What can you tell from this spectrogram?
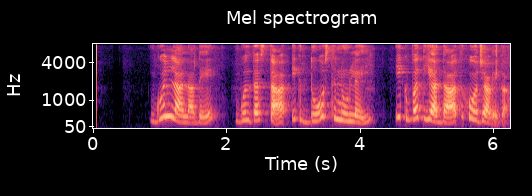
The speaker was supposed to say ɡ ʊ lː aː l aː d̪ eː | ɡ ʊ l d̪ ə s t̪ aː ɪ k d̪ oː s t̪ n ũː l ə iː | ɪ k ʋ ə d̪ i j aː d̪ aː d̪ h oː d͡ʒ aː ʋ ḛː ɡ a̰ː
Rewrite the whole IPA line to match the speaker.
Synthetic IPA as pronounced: ɡ ʊ lː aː l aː d̪ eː | ɡ ʊ l d̪ ə s t̪ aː ɪ k d̪ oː s t̪ n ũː l ə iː | ɪ k ʋ ə d̪ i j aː d̪ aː t̪ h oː d͡ʒ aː ʋ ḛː ɡ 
